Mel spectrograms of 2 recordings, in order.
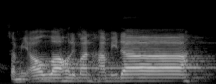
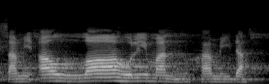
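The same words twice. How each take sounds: First: The final syllable is drawn out long. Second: The final syllable is cut short. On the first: The speaker calls it wrong. "dahnya panjang" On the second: The speaker calls it right. "Dahnya pendek"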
